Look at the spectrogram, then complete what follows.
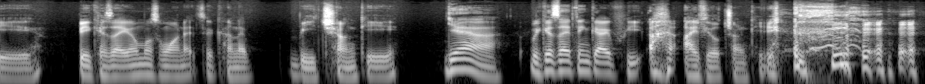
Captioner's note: laugh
